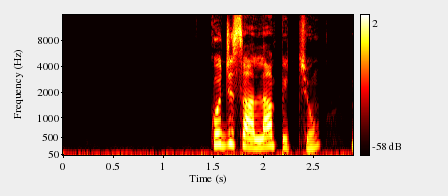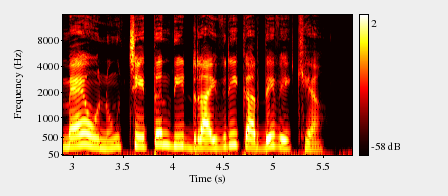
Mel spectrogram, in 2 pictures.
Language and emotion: Punjabi, neutral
